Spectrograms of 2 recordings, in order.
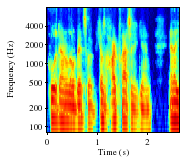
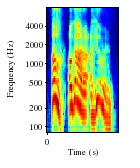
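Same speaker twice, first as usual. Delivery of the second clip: much higher, fretful creature voice; nervous hairy swamp creature, pitched way up; skunk ape voice; 8 semitones higher than usual. Acted. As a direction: plead with a screaming human to calm down.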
